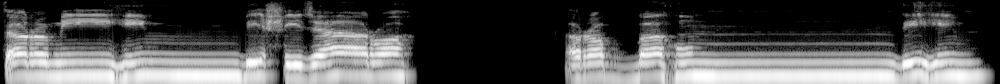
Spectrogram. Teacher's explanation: جب میم کے بعد با آتا ہے تو ہم اس کو اس میم کو ناک میں چھپاتے ہیں اور پھر با پڑھتے ہیں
